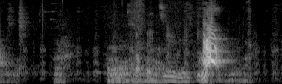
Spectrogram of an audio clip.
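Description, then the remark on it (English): A dog plays with its toy, growling and grumbling in a low, drawn-out rumble, then lets out one sharp, loud bark before going quiet again. “What with him and his toy, the silly dog.”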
